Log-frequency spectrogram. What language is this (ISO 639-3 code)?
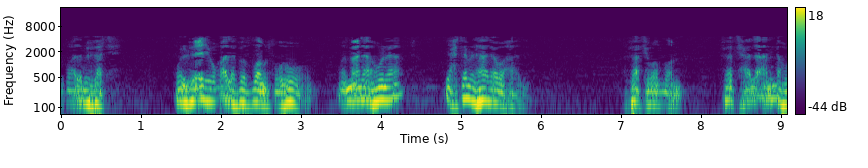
ara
